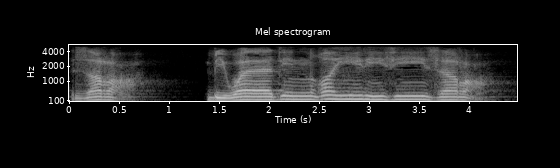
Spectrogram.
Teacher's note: الراء في كلمة زرع بواد غير ذي زرع فخمت لأنها ساكنة وقبلها حرف مفتوح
